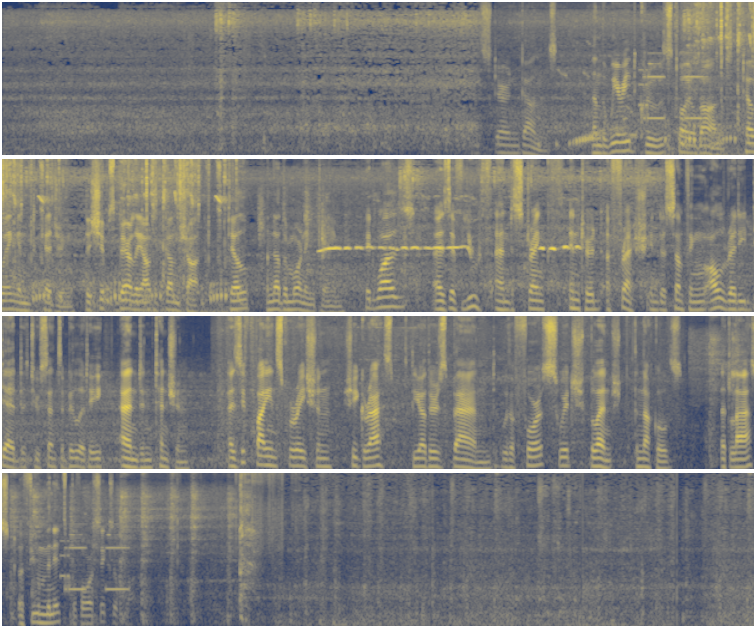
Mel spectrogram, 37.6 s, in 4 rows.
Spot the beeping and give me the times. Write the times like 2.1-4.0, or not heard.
7.9-8.8, 28.9-29.9.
